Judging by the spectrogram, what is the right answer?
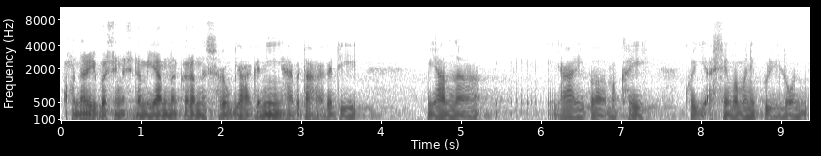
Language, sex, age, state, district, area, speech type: Manipuri, male, 18-30, Manipur, Bishnupur, rural, spontaneous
